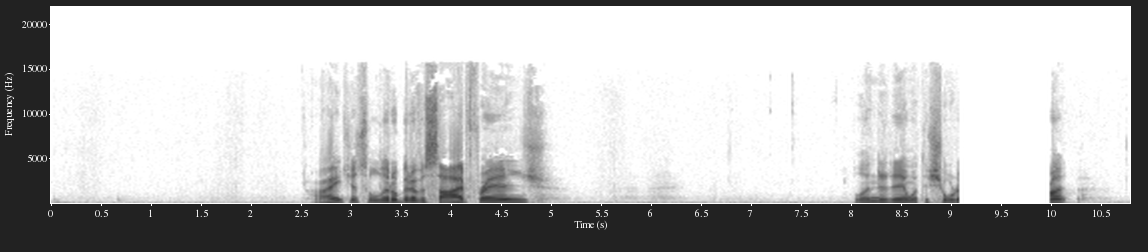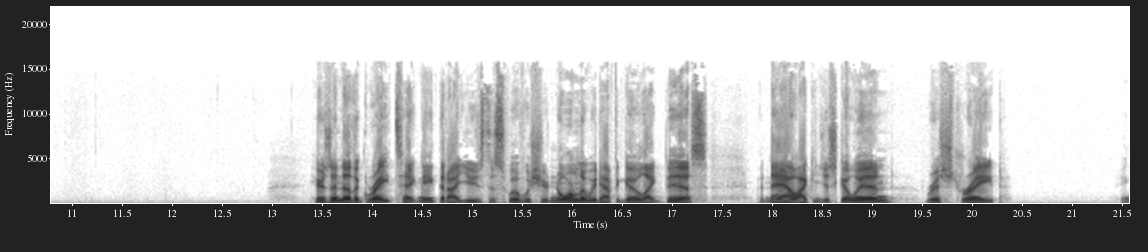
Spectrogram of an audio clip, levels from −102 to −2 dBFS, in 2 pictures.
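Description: At 9.07 s the sound drops straight to dead silence and stays there until 9.98 s, a gap of about 0.91 s. That's an audio dropout to silence: no room tone, no hiss, just silence, and the sound resumes mid-flow rather than fading back in. Whatever was happening during that stretch is simply gone. The likely cause is the input briefly disappearing, say a device or link dropping out, while recording carried on.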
